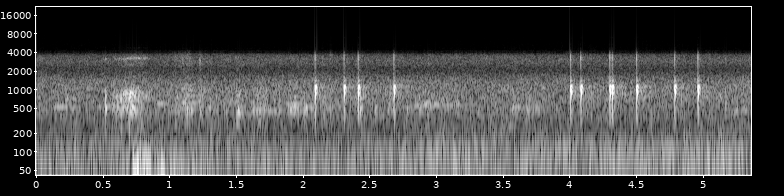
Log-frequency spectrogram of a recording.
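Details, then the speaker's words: Laptop speaker tested with multitester probes: sharp irregular crackling clicks at each touch, reading about 4 ohms; speaker working. "you hear that crackling sound, if you can hear that, that means your speaker is good."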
